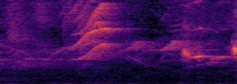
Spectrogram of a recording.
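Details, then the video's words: Brief, loud tui-tui singing from a lined seedeater: a high sweeping, slurred phrase, followed by sharp whistled notes rising to a loud final note. "Coleiro de gola Tui Tui cantando forte"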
